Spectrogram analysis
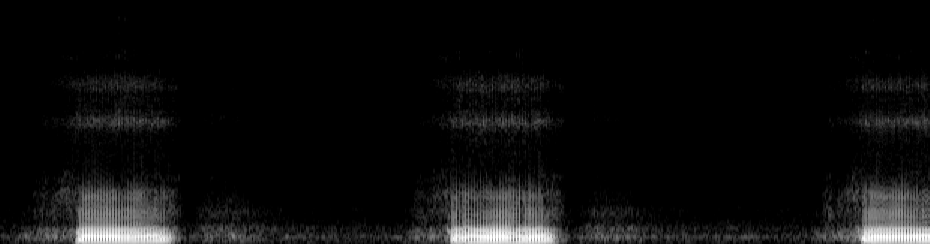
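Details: ASMR snoring recording: loud, deep rattling snores on each breath in, about every four seconds, with a faint whistle on the breath out; snoring with a light whistle.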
